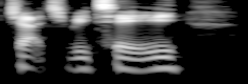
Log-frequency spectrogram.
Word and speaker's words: ChatGPT: But yes, I want to run off now and go and have a look at ChatGTP and see. Did I just say it wrong again? I did. – Just to clarify as well, for those people interested, the GPT part of ChatGPT stands for generative.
